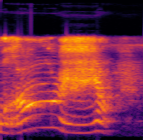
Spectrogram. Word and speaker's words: rangions: Déjà, avec la lettre I, je prononce, il y a le son je.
